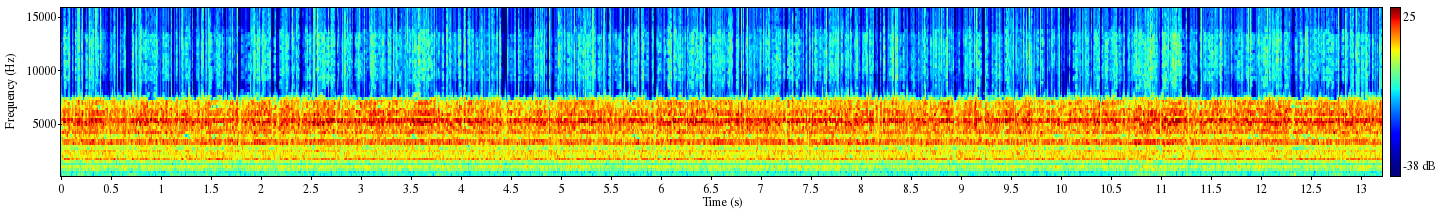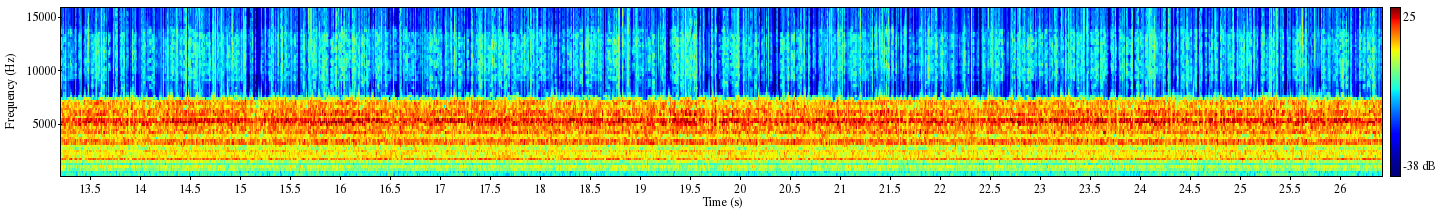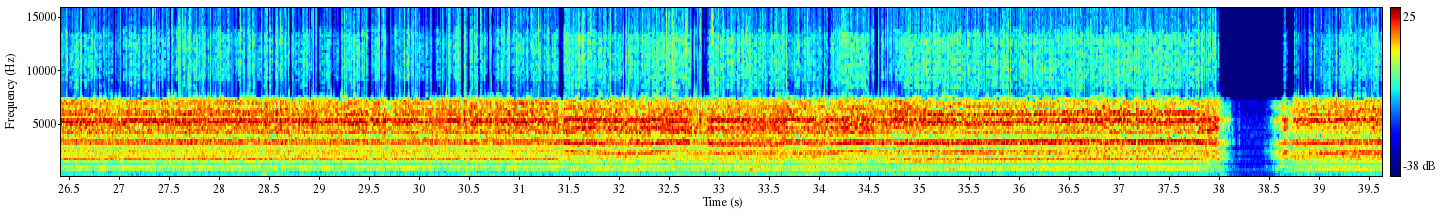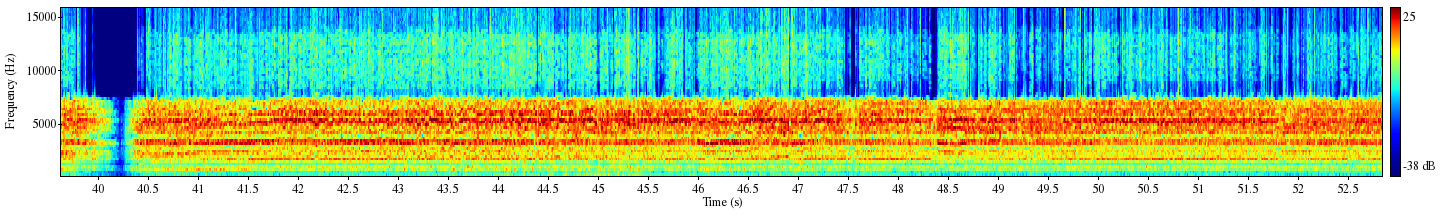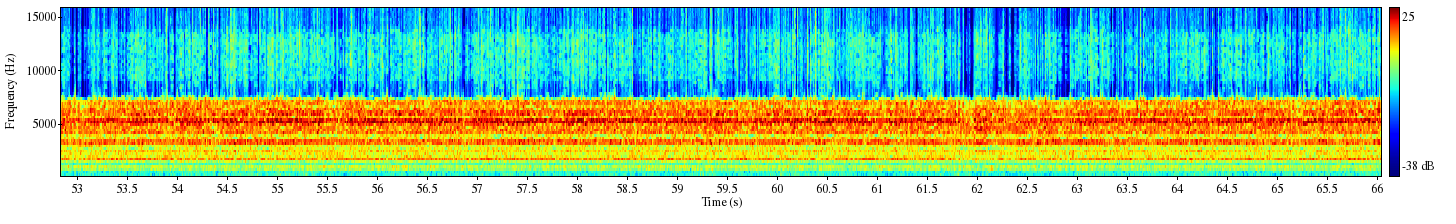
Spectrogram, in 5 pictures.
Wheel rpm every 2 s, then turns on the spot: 230, 230, 230, 230, 230, 230, 230, 230, 240, 230, 240, 230, 230, 230, 230, 230, 220, 210, 200, 120, 150, 210, 230, 230, 230, 230, 230, 230, 230, 230, 240, 230, 230.
none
